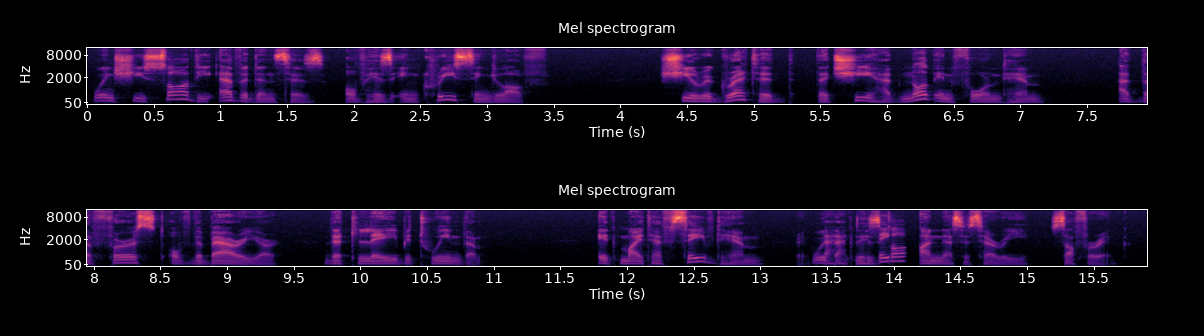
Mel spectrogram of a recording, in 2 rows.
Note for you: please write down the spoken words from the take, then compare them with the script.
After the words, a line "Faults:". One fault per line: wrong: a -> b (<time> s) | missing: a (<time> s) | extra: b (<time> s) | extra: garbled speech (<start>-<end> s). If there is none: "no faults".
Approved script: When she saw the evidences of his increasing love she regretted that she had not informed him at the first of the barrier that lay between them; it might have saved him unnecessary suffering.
When she saw the evidences of his increasing love she regretted that she had not informed him at the first of the barrier that lay between them; it might have saved him [garbled] unnecessary suffering.
Faults:
extra: garbled speech (13.3-14.1 s)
